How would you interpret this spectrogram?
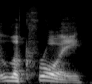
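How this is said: The name is said with American pronunciation.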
